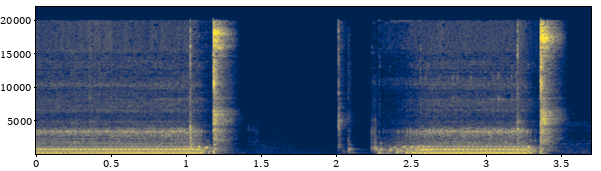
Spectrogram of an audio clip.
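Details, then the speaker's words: Milwaukee M18 cordless air compressor on a fully charged large battery: relay clicks, then after a slight lag the motor spins up to a steady, even hum, stops and restarts cleanly; pretty quiet, running normally. "So you can hear the relay in there click on, and then the motor turns on. So it looks like there's a little bit of a lag there."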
